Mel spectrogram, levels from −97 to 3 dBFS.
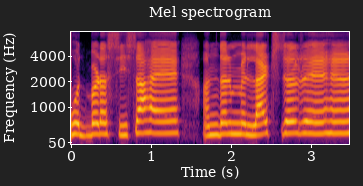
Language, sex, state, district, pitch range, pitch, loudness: Hindi, female, Jharkhand, Palamu, 280-310 Hz, 295 Hz, -16 LUFS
